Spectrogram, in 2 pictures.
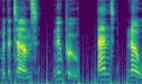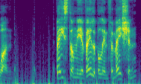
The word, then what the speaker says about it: Noone: No one pronounced noon.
